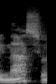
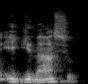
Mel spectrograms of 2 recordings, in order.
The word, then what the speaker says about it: Inácio: O Pedro driblou, acho que foi Inácio, né? Que eu não sei por que falam Ignácio. Esse G sempre foi mudo, né? Sempre foi mudo. Aprendi isso na escola. Esse G é mudo, pô.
